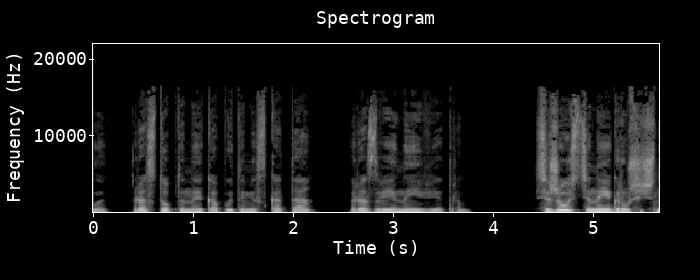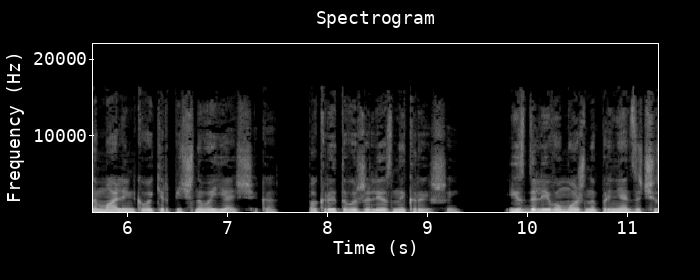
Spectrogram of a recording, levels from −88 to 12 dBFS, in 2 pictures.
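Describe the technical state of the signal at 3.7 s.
At 3.7 s the signal is intact, with nothing there that points to a technical fault.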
